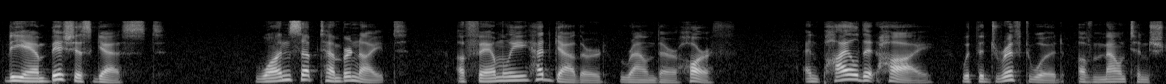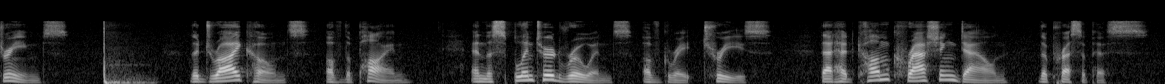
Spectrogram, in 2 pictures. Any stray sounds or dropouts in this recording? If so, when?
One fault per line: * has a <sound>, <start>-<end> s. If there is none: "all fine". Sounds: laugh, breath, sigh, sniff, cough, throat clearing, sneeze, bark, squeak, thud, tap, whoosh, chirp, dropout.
* has a thud, 12.7-13.3 s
